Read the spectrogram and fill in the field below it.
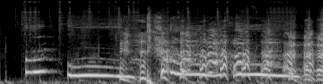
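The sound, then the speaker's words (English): A person loudly imitates the shrill call of a very loud bird heard at about 5:30 in the morning: several sustained, warbling whistle-like cries with rising and falling pitch and brief gaps between them. “there's this bird. It's about 5:30 in the morning, and all of a sudden I hear very, very loud.”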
